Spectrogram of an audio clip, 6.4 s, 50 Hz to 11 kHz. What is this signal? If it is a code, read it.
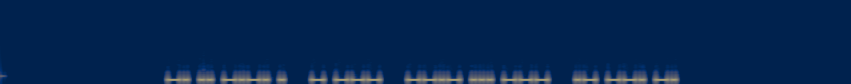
Morse code, heard as a keyed tone, about 40 wpm, 700 Hz. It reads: NICE TO QSO AGN
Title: Common QSO Phrases 40wpm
